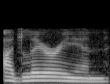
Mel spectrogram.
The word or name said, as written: Adlerian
